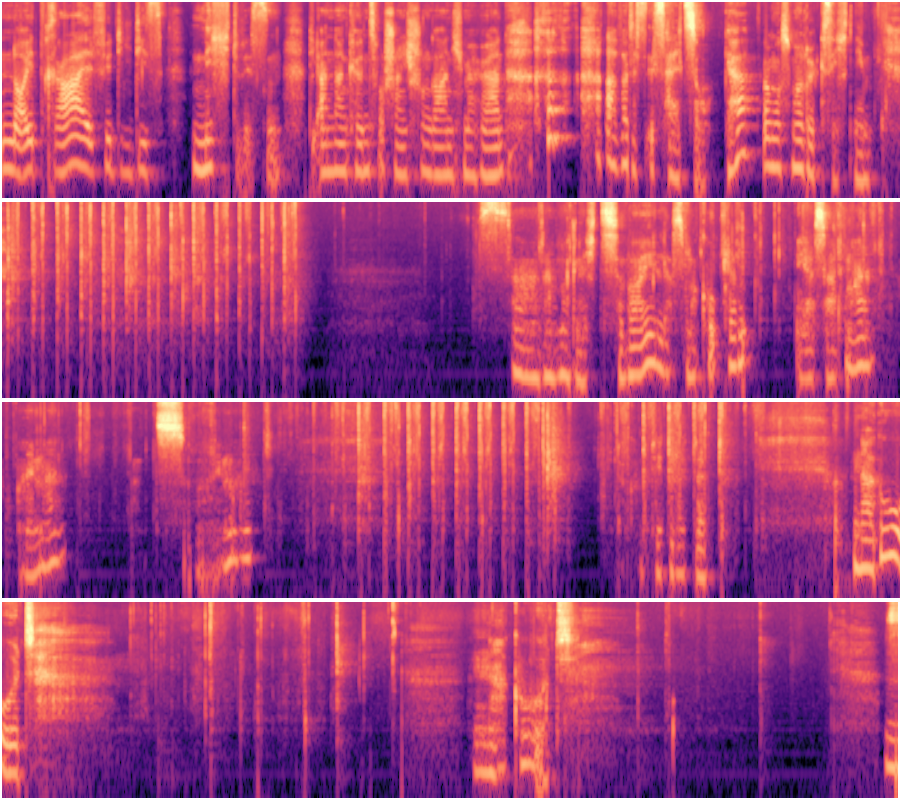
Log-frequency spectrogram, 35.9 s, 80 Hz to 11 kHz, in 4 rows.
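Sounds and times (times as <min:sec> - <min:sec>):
cards being shuffled: 0:08.7 - 0:12.1, 0:15.6 - 0:25.6, 0:28.2 - 0:30.8.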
